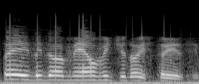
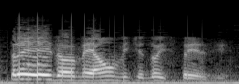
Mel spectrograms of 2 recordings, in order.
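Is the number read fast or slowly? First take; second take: fast; slowly. First: The number is read out quickly. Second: The number is read out slowly. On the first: "Vou falar rápido" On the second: "vou falar devagar para você anotar"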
